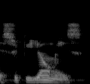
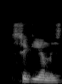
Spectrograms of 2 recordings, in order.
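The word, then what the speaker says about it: Tsukuyomi: So you see that in like Monday is moon day, sukuyomi's uh day, not sukiyomi's day, but tied to him through moon day.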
